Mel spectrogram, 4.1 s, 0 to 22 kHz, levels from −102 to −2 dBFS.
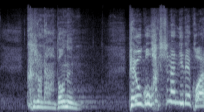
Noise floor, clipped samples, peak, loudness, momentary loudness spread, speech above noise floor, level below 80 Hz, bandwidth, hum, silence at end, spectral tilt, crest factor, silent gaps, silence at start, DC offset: -54 dBFS; under 0.1%; -6 dBFS; -22 LUFS; 11 LU; 33 dB; -70 dBFS; 17 kHz; none; 0 s; -4.5 dB/octave; 16 dB; none; 0.55 s; under 0.1%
